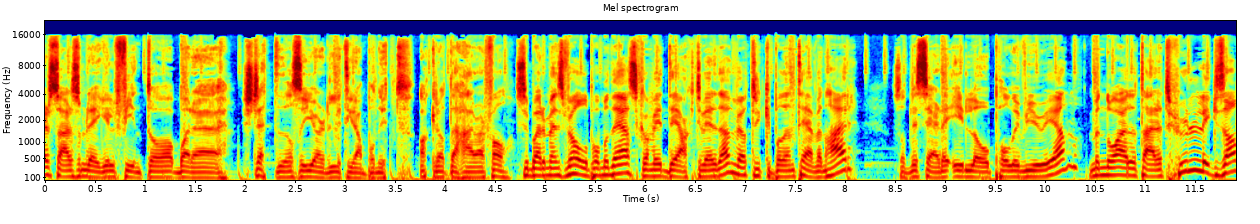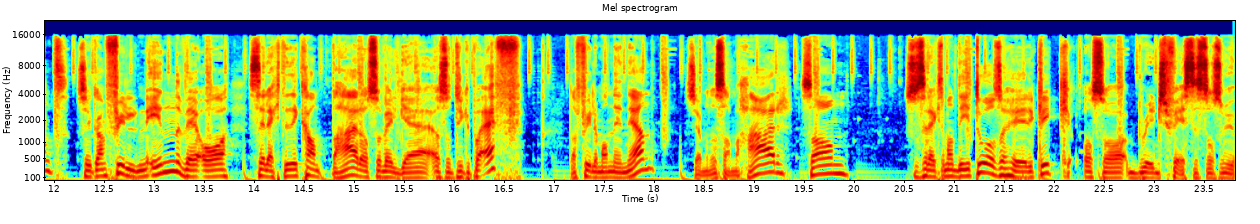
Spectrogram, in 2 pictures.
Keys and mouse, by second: 0.4 shift+click, 0.7 click, 1.9 typing, 2.3 click, 3.3 click, 3.7 2, 3.9 click, 4.2 click, 4.7 3, 7.7 click, 8.3 middle click, 9.2-10.3 middle drag, 12.5 shift+click, 13.0 click, 13.9 click, 16.2 f, 16.5 click, 17.5 click, 19.0 f, 19.3 click, 20.1 3, 20.5 ctrl+e, 20.5 click, 22.2 ctrl+z, 22.2 click.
